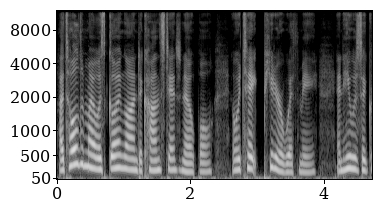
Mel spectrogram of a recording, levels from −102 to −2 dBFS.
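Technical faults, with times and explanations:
The speech recording contains no technical faults. There is nothing here to time or explain.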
